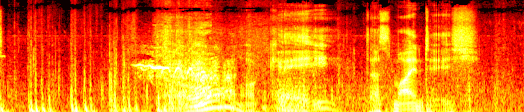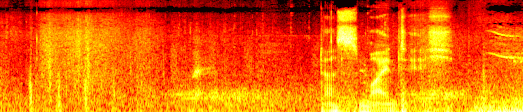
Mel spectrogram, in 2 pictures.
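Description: Footsteps rustle through dry grass and bushes.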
